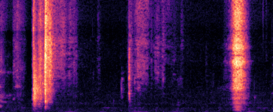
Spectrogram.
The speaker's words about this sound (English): Write it down to make myself remember.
